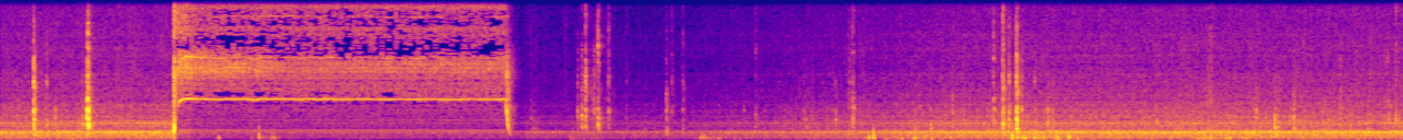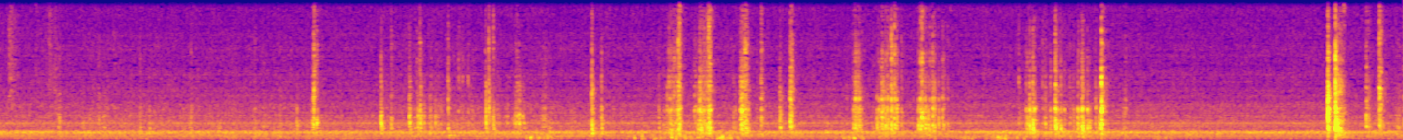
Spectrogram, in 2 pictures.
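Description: A power tool runs steadily for about three seconds and cuts off suddenly, during sheet-metal bodywork on a car's trunk panel. After that there is a steady workshop hum, with scattered light taps and clicks of metal work that grow more frequent toward the end. One sharp knock near the end is the loudest sound.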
